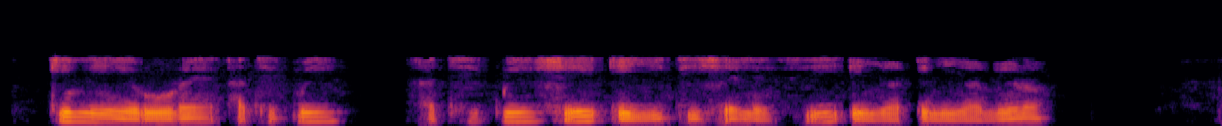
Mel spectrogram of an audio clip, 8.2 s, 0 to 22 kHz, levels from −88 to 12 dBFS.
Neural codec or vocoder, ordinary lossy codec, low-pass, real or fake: none; AAC, 16 kbps; 7.2 kHz; real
